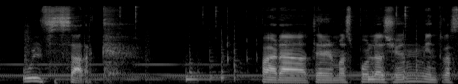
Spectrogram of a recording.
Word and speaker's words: Ulfsark: Lo primero que hice fue crear una casa con mi Ulfheart, creo que es que se pronuncia. Ulfsark.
